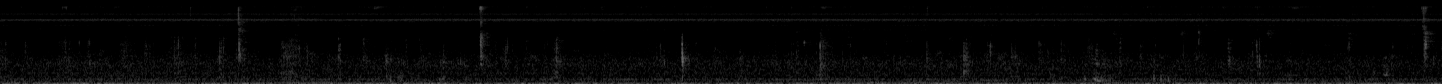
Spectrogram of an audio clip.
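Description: Faint eating sounds from someone eating by hand: scattered soft clicks and smacks of chewing and lips, a few sharper ones. Under them is a steady faint high-pitched whine.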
